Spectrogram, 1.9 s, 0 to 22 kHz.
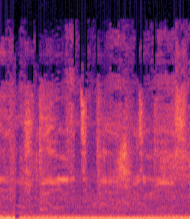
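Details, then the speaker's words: Nissan 350Z idling after camshaft position sensor, new batteries and two bad ignition coils were replaced: steady, even low rumble, smooth unbroken beat, no knocks or misses. Normal idle after repair. "and then now the car works perfectly like normal so here's the keys as you guys can hear it's on"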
